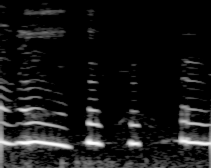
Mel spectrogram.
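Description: A collared dove coos in a clear run of notes: a long drawn call, two short clipped notes, then another long one, with nothing else in the background.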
